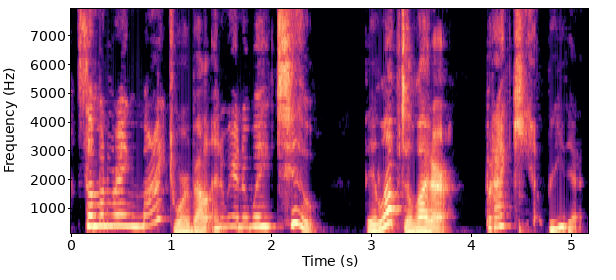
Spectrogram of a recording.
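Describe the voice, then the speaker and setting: A woman's voice: very high voice, big pitch swings, normal speed, gravelly, voice pushed up, exaggerated voice. Woman reading as an earnest, puzzled young girl. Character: young girl, sensible, puzzled dog owner working out mysteries. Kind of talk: children's storybook read-aloud.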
